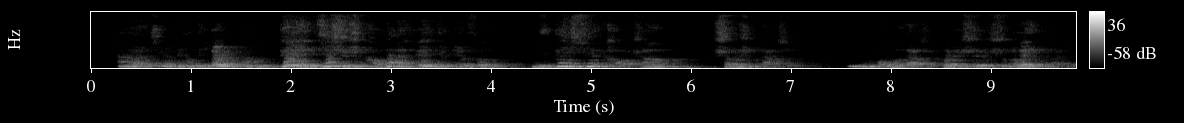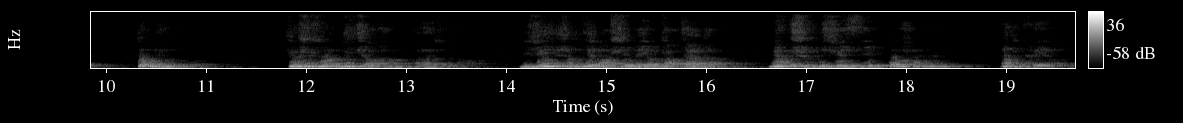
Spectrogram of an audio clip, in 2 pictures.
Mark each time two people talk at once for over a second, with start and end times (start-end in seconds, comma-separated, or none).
none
